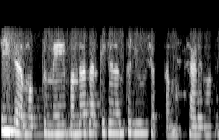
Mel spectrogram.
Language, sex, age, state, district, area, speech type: Marathi, female, 45-60, Maharashtra, Akola, urban, conversation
